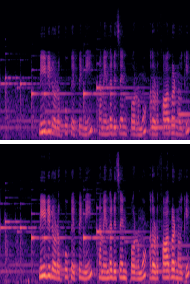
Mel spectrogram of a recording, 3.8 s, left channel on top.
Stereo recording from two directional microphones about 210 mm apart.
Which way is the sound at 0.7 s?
50° right (ahead or behind).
